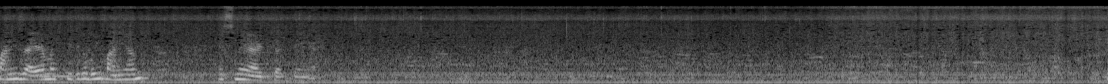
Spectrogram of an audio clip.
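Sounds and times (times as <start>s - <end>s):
constant low hum: 0.0s - 11.0s
food sizzling in a pot: 0.0s - 11.0s.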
